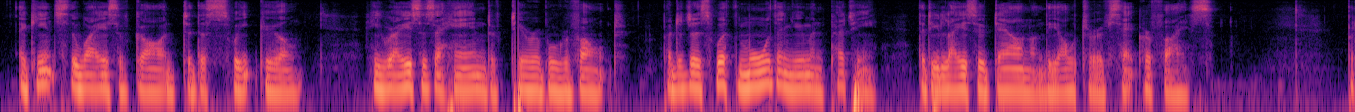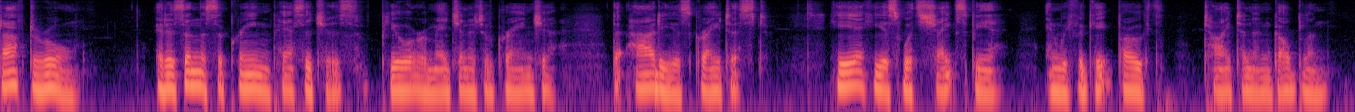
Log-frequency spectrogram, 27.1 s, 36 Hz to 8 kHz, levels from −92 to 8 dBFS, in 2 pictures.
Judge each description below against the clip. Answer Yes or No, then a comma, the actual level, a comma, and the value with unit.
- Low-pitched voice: Yes, low, 100 Hz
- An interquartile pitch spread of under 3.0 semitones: Yes, narrow, 2.6 semitones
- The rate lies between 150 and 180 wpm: No, average, 140 wpm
